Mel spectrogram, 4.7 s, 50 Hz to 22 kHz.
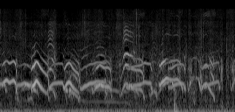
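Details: Hours-old German Shepherd puppies from a litter of seven born May 7 to 8, 2017. Clear arched squeals repeat roughly every half second, one pup's cries standing out over fainter whimpers from its littermates.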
